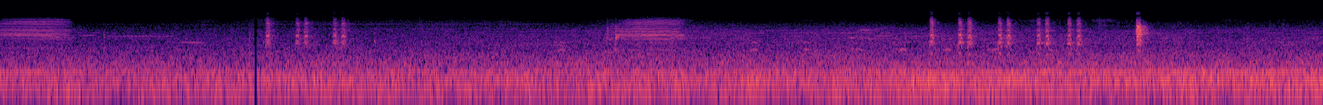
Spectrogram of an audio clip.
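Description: Birds calling, once at the start and again about four seconds in, with a quick run of sharp clicks near the end, over steady open-air background noise.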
